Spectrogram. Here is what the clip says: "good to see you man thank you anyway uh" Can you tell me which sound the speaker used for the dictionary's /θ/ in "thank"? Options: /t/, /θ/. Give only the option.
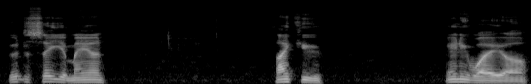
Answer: /θ/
